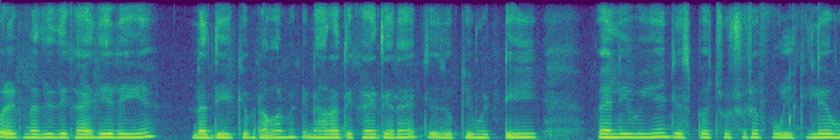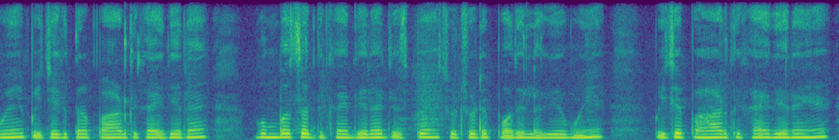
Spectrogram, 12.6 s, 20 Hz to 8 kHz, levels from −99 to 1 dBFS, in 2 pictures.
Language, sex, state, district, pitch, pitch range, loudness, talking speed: Hindi, female, Chhattisgarh, Sarguja, 195 Hz, 190-200 Hz, -17 LUFS, 265 wpm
